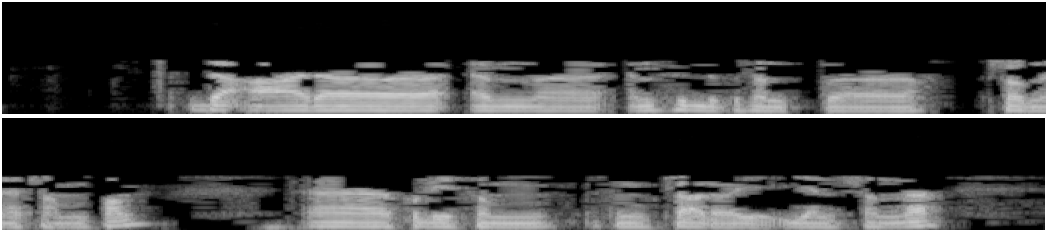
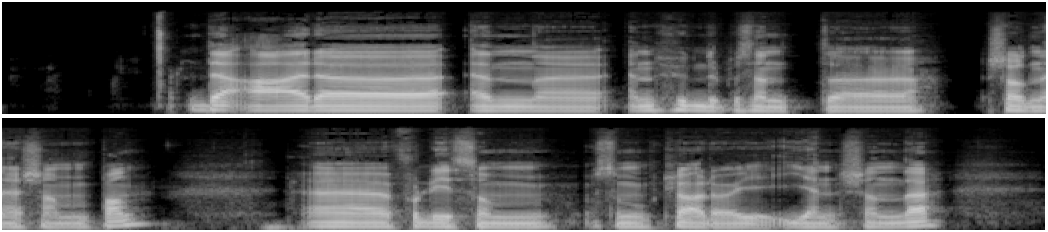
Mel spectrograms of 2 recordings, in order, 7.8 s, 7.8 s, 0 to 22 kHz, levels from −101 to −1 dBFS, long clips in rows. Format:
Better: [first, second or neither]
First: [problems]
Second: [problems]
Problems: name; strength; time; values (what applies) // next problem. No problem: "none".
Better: second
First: garbled, watery; badly; nothing above 3 kHz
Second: none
